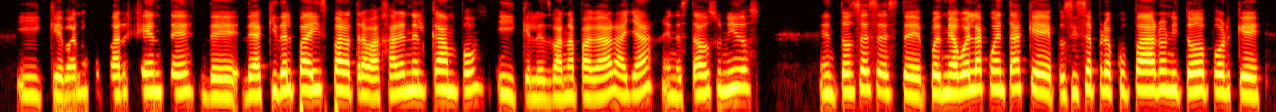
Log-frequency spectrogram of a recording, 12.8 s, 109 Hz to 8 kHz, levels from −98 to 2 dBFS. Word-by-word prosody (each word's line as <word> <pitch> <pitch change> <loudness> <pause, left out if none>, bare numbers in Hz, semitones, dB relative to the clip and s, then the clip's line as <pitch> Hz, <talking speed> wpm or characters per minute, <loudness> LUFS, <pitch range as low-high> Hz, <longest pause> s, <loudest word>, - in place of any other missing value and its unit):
y 210 -2 -9
que 210 -1 -2
van 210 +2 -3
a - - -5
ocupar 230 -2 -4
gente 240 -1 -1
de 200 +1 -1
de 210 +2 0
aquí 215 +3 -2
del 250 +1 +4
país 260 0 +3
para 255 -2 +4
trabajar 215 0 0
en 245 +2 +1
el 250 0 -2
campo 250 0 +1 0.2
y 215 -3 -6
que 195 - -8
les 185 -1 -6
van 195 0 -1
a 205 - -2
pagar 200 +3 0
allá 225 +6 -2
en 200 -1 -8
Estados 225 +5 -2
Unidos. 270 +2 0 0.6
Entonces, 235 +4 0
este, 220 -3 -1
pues, 225 -1 +2
mi 225 - +1
abuela 245 +4 +4
cuenta 265 0 +1
que, 240 -5 +2
pues, 205 0 -5
sí 230 -1 -4
se 265 +4 +2
preocuparon 250 +1 +2
y 250 - -1
todo 240 +2 +3
porque, 230 -4 0
235 Hz, 190 wpm, -19 LUFS, 210-250 Hz, 0.6 s, del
